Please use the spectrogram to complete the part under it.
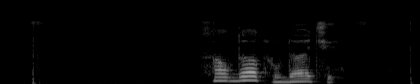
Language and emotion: Russian, sad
